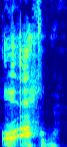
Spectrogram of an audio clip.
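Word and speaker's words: Oʻahu: So just make sure you pronounce that Okina a very strongly. Oahu.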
